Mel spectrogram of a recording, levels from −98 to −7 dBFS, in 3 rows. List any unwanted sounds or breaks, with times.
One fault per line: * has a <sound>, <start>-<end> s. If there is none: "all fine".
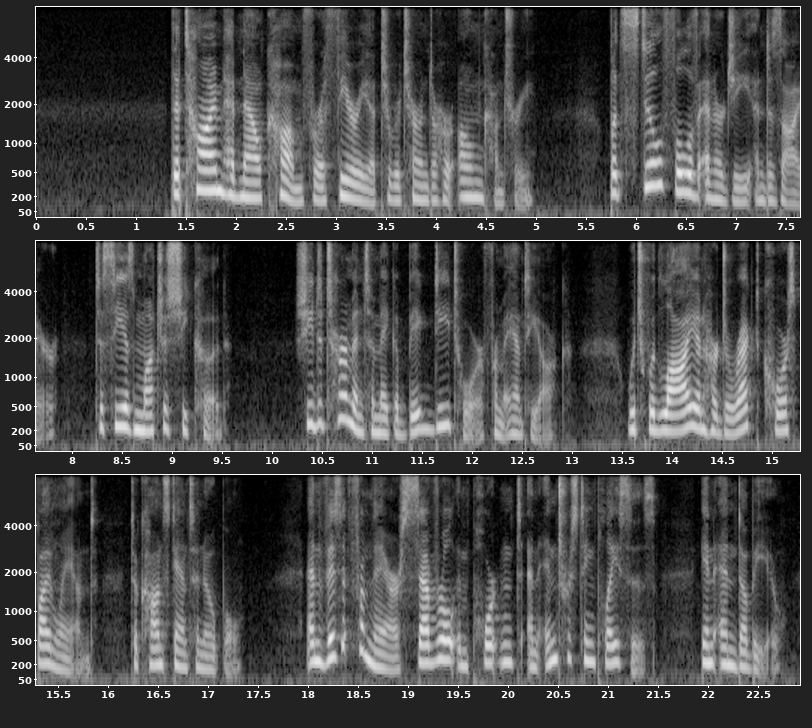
all fine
